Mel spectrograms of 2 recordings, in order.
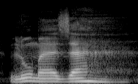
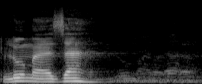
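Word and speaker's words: لمزة: Many people leave this ha out totally. They just say, وَيْلٌ لِكُلِّ هُمَزَةٍ لُمَزَةٍ. No. Lumazah. You have to pronounce that ha.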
